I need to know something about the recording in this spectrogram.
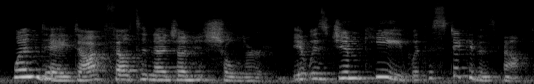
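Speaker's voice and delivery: put-on reading a picture book to children; story reading. School secretary reading Wonder Horse to the class, storytelling voice. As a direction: read it warmly and clearly to young listeners.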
